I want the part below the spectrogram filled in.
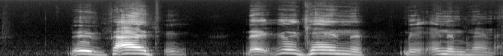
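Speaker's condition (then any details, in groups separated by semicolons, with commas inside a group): Cerebral palsy, severe; cerebral palsy from birth, uses wheelchair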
